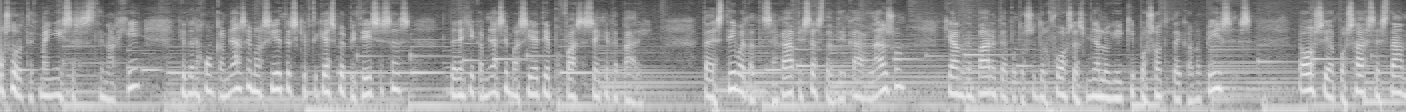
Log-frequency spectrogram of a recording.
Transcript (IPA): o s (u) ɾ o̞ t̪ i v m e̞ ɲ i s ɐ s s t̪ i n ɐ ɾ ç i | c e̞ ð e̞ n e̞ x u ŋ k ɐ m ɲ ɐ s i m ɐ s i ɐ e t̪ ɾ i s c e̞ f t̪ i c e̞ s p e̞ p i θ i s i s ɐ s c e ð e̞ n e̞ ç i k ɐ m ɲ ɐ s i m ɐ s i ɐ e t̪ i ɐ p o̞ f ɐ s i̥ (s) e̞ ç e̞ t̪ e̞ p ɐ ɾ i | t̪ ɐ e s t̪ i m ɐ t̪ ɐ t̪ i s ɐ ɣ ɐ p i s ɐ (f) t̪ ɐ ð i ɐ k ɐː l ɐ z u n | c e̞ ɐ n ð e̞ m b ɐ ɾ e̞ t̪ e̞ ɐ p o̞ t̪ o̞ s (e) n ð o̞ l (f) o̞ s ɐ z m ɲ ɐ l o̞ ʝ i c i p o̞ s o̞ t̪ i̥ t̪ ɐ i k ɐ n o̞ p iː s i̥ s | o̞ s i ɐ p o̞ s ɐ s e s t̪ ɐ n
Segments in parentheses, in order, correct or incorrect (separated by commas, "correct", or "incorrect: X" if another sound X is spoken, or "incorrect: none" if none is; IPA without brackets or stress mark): incorrect: o, correct, incorrect: s, incorrect: i, correct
